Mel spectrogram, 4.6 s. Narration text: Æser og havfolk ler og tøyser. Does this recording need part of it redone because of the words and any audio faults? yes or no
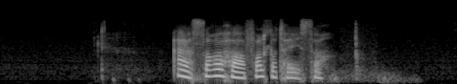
yes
